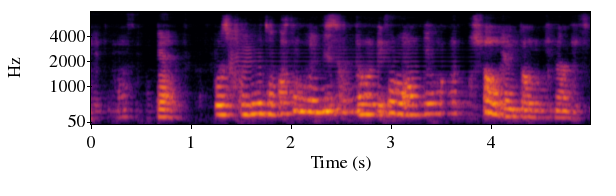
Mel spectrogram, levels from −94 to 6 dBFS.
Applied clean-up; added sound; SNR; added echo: neural mask model DeepFilterNet 3.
